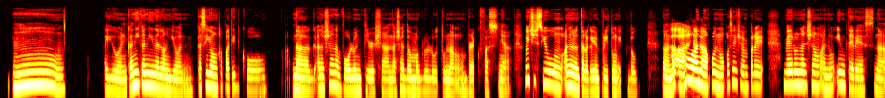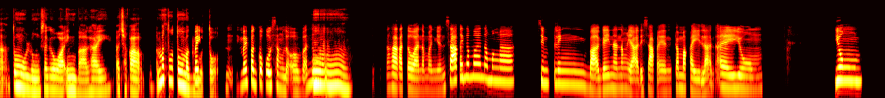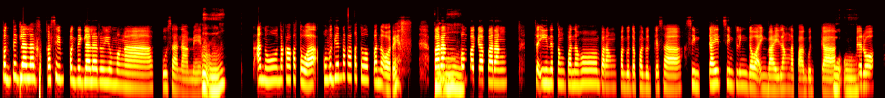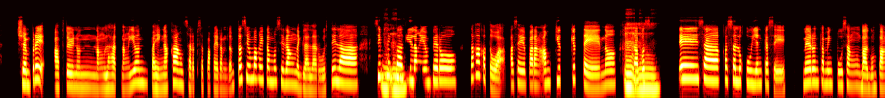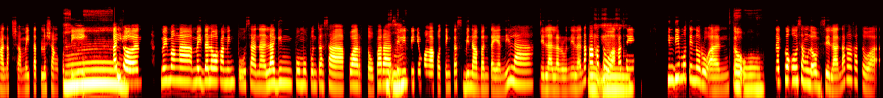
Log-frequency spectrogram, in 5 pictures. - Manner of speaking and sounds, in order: tongue click; other background noise; laughing while speaking: "Oo"; tapping; laughing while speaking: "panoorin"; drawn out: "Mm"
- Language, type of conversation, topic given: Filipino, unstructured, Ano ang mga maliliit na tagumpay na nagbibigay ng saya sa iyo?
